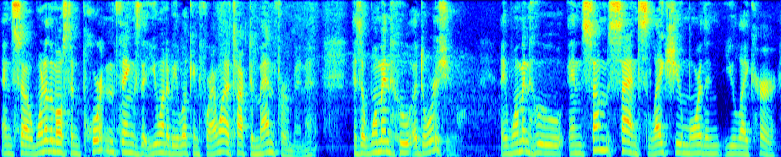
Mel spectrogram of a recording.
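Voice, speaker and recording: A man's voice: on the high side, normal speed, mellow. A man giving dating advice in an earnest, conversational way, often restarting and repeating words. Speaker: dating coach. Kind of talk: advice talk to camera.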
